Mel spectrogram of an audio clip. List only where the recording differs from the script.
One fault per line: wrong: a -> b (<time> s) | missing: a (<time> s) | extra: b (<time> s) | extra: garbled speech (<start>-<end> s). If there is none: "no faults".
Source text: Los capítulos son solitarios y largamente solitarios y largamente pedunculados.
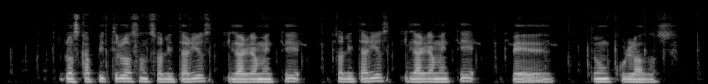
no faults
